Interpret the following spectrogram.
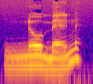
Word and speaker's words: nomen: And then the second word, nomen, the E is in bed, nomen, est, and then this is where people always get thrown off. They want to say mihi nomen est Antonia, but remember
